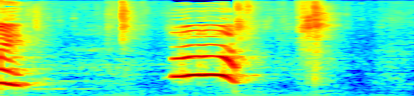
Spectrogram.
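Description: A person's voice: one short, high-pitched vocal sound about a second in, dropping in pitch at its end, with near silence around it.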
